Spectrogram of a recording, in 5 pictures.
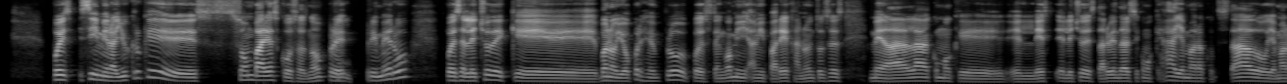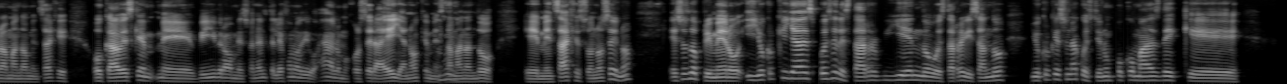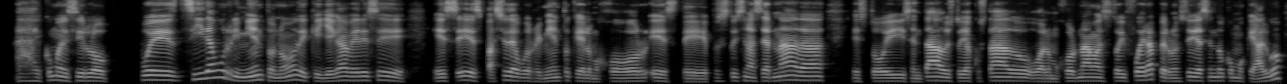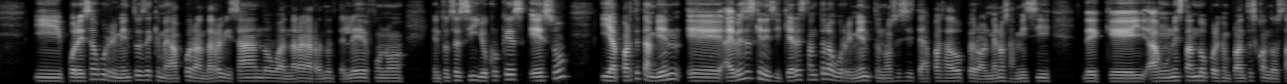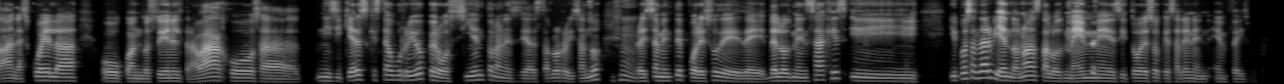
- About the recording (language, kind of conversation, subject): Spanish, podcast, ¿Te pasa que miras el celular sin darte cuenta?
- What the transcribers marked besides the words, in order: unintelligible speech; drawn out: "que"; chuckle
